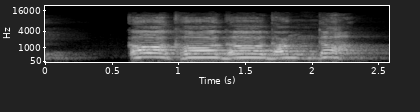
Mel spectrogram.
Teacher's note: क ख ग गंगा एक ही जगह से, जिसको कंठ कहते हैं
